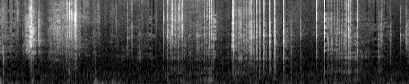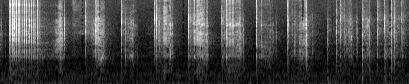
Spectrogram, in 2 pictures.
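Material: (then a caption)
Plastic. A pink plastic shampoo bottle, held sideways, is fast-tapped and scratched along its body with long acrylic nails. Rapid, crisp clicks and rough scraping sounds are bright and dry, with almost no low end. The sound comes in irregular flurries, with a louder scratching burst around the middle.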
